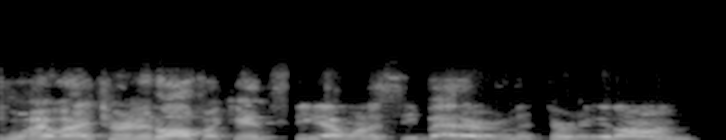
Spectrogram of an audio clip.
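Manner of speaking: high-pitched, protesting comeback; mock-indignant villager holding his ground; indignant retort. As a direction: argue back at the crowd in a high voice. Acted retort to shouting audience.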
